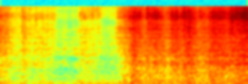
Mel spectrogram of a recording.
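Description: Faint rustling of a clear plastic packaging bag being handled, starting about a second in.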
